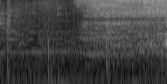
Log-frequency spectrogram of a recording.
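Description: Kitchen tap turned on about a second in, water running in a steady hiss, with a few light knocks of the ceramic bowl being handled before it.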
